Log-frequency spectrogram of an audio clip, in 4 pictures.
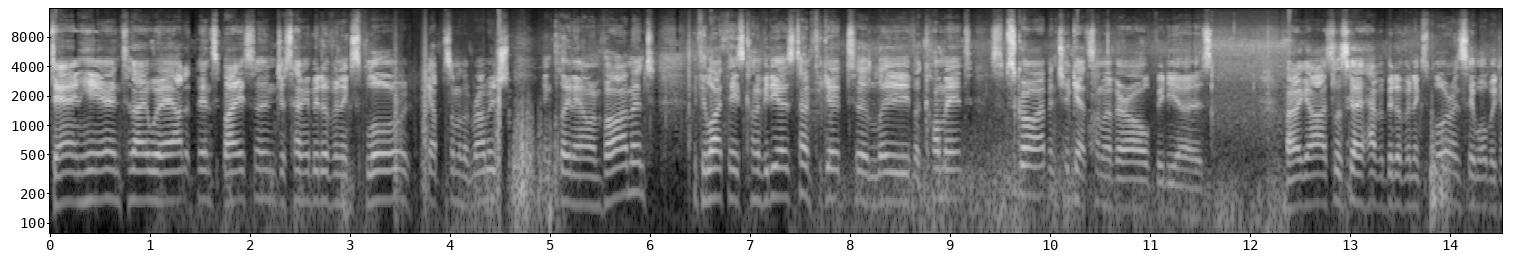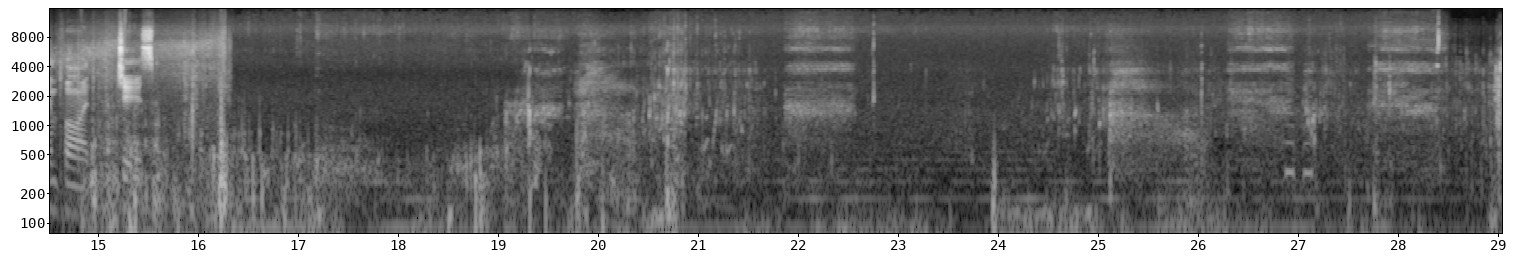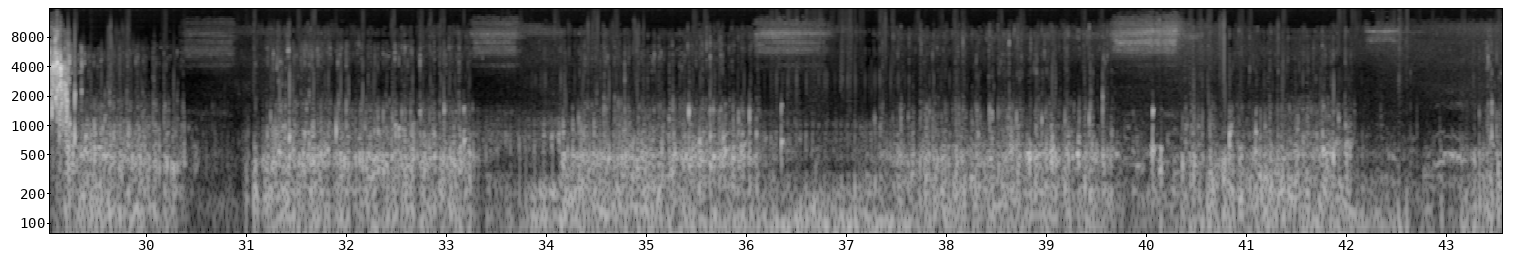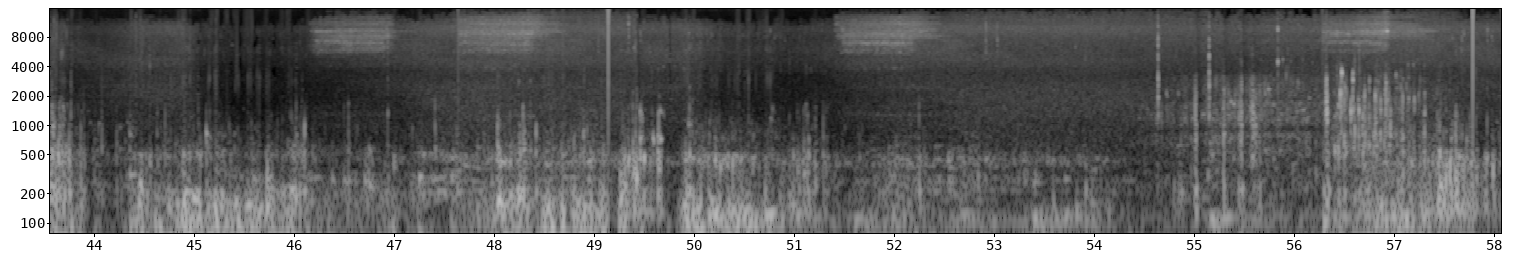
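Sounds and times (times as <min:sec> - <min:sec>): regulator hiss on in-breath: 0:11.6 - 0:12.4, 0:51.4 - 0:52.5
rumbling exhaled bubbles: 0:14.7 - 0:22.7, 0:23.6 - 0:58.0.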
